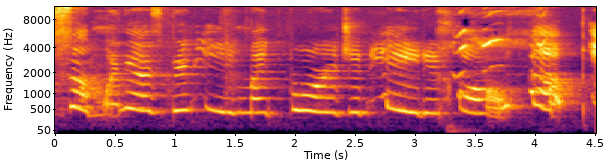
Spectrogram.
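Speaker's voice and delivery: very high, tiny wailing voice; crying Baby Bear. A narrator's reading. Baby Bear cries that his porridge is all gone. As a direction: wail like a small cub upset. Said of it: "Baby Bear cried".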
